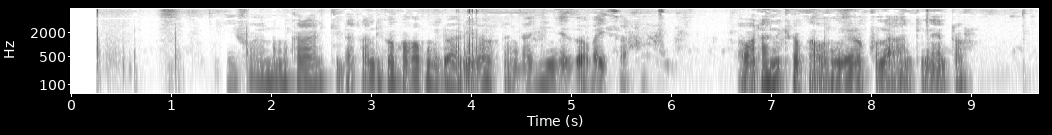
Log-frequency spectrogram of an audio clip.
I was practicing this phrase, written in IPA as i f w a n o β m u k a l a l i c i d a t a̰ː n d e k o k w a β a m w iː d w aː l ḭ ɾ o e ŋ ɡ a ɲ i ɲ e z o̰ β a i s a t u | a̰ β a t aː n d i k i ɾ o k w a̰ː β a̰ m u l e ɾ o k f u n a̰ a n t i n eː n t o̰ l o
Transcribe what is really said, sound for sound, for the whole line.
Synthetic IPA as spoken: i f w a n o m u k a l a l i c i d a t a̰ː n d i k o k w a β a m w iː d w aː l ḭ ɾ o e ŋ ɡ a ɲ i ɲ e z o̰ β a i s a t u | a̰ β a t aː n d i k i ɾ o k w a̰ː β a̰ m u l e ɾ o k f u n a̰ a n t i n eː n t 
